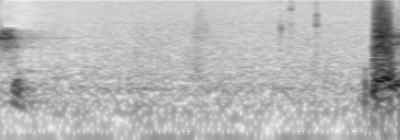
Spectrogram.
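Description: A man speaking over a telephone line pauses mid-answer, leaving only faint steady line hiss and hum, then starts speaking again with a sharp loud onset near the end.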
